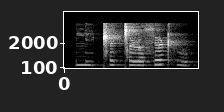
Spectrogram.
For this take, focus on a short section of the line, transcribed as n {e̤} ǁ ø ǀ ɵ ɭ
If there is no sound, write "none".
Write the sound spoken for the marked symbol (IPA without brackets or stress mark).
i̤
